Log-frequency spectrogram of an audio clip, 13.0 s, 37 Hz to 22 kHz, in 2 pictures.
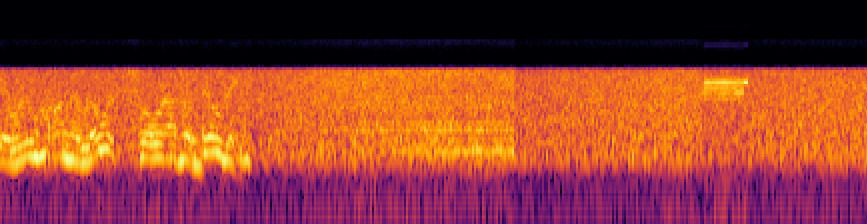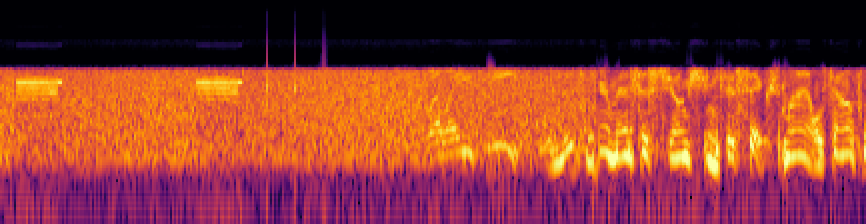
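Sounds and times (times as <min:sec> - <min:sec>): radio static hiss: 0:00.0 - 0:13.0
buzzy digital data bursts: 0:05.3 - 0:05.6, 0:06.6 - 0:07.0.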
